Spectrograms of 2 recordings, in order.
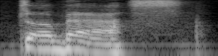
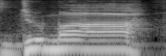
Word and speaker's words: Dumas: Looking back on it, that probably was bad, But yeah, it is not pronounced dumbass. That's a great example. I love that one. Yes, Dumas, not dumbass.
